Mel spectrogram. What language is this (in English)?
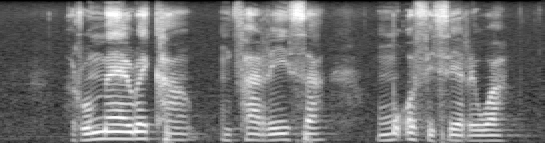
Venda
